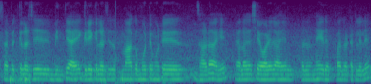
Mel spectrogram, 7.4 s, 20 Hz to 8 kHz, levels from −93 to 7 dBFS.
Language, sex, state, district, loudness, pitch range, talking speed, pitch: Marathi, male, Maharashtra, Dhule, -30 LUFS, 135-140 Hz, 135 wpm, 135 Hz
